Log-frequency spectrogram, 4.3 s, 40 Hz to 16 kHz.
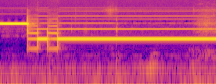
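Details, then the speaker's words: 1994 Schlumberger Stabilock 4040 radio test set (6802 CPU) with a defective power supply, shorted and leaked capacitors: at power-up a high tone, then a stutter of short beeps, then a long lower tone as the self-check reports a fault (error 41 or 4.1 in U4?). "and then it stops here [Music] so that's definitely a self-check problem so there's a lot more to go through here"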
